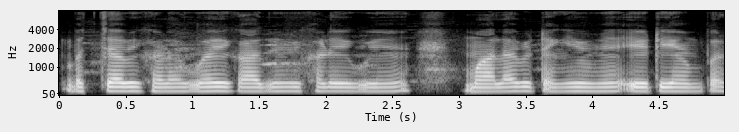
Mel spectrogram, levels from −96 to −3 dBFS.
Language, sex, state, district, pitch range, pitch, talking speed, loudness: Hindi, male, Uttar Pradesh, Jalaun, 140-145 Hz, 145 Hz, 215 wpm, -17 LUFS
